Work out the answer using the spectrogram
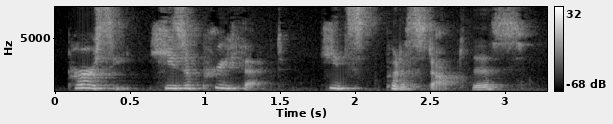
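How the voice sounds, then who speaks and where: Lady reading as a bossy schoolgirl, high voice, indignant and naggy, storybook style. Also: moderate pace, reverberant, close to an everyday voice. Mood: scolding. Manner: scolding, insistent. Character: bossy, indignant schoolgirl scolding her classmates.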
